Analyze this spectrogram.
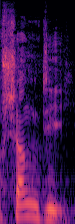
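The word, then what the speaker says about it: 上帝: called Shang be Elizabeth Wang Shang G there is how we pronounce it in Mandarin Chinese communist promotion notion Esmond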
